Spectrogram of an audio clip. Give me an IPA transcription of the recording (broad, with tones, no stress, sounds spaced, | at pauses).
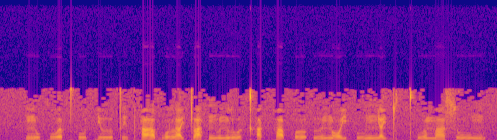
n u˩˧ p u˧˥ ə̯ t̪ʰ uː˧ t̚ j ɯː˧ t̪ i˧˥ pʰ aː˩˧ b o˩˧ l a˩˧ j t̪ aː˥˨ t̚ ɲ uː˩˧ n l u˧˩ ə̯ kʰ a˧ k̚ p aː˧˥ p̚ ʔ ɤː˧ ʔ ɯː˩˧ n ɔː˧˩ j h uː˩˧ ɲ a˧˩ j d u˧˩ k̚ t̪ʰ u˧ ə̯ m a˧˥ s uː˥˨ ŋ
